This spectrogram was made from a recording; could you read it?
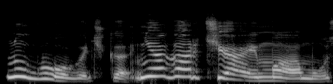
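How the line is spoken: Moaning woman. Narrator (Russian): стонала дама с розой

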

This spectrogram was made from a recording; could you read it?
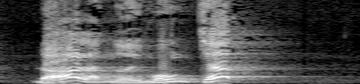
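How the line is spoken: Loud ringing shout. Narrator (Vietnamese): Chí Tôn quát gian cả tràng

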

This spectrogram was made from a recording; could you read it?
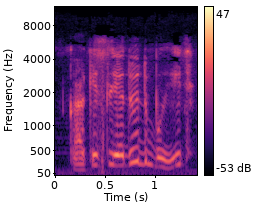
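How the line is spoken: Snorting. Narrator (Russian): хмыкнул Чарльз

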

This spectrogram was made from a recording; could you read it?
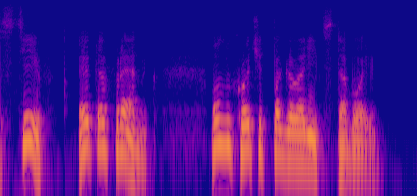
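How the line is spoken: Shouted. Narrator (Russian): крикнула

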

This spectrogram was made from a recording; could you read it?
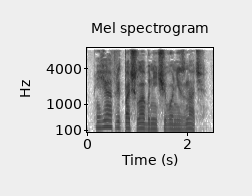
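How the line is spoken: Weary. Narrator (Russian): устало произнесла Кэролайн

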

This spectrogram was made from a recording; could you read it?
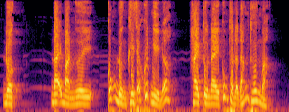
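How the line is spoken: Sighing. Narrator (Vietnamese): Bạch Tiểu Thuần lại thở dài

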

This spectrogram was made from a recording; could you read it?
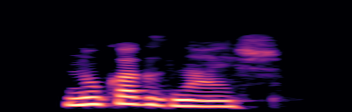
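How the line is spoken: Dejected, sinking voice. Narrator (Russian): упавшим голосом произнесла она

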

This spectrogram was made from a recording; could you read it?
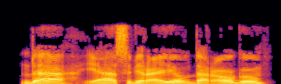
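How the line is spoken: Cheerful voice. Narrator (Russian): сказал он веселым голосом

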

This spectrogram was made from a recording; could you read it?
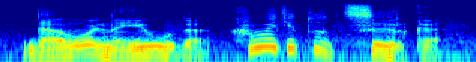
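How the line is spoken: Soldier laughing. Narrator (Russian): Солдат смеялся, улыбаясь

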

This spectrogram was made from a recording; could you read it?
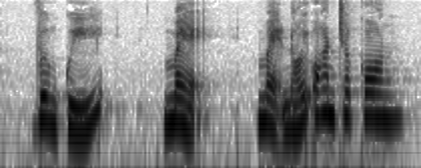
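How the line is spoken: Trembling voice. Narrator (Vietnamese): Hoàng Như run rẩy nói

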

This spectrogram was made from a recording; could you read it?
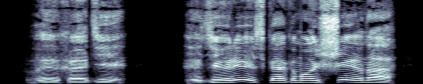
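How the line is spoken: Spluttering roar. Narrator (Russian): взревел куколка, разбрызгивая слюну и кровь

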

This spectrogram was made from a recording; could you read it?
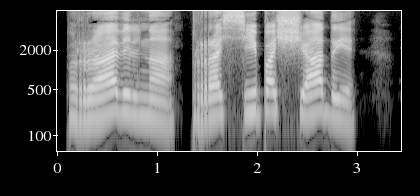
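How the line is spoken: Menacing. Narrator (Russian): Грозно проговорил

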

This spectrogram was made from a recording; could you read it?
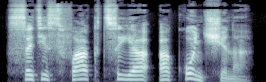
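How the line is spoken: Loud commanding middle-aged man. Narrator (Russian): Громко и властно произнес какой-то человек, лет 40 на вид

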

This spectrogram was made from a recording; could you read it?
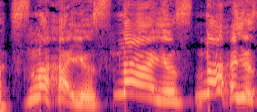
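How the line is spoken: Laughing. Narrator (Russian): засмеялась Байте

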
